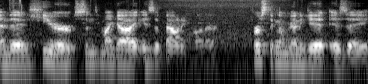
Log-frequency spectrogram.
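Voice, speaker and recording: Fairly quick speech comes from a man. Clearly audible noise sits in the background. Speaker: gaming youtuber. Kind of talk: tutorial. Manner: fast; casual, with fillers.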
